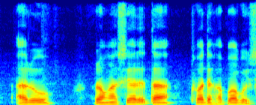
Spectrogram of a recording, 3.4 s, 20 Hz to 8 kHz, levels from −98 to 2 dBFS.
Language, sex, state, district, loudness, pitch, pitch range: Assamese, male, Assam, Kamrup Metropolitan, -18 LUFS, 120 Hz, 115-125 Hz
